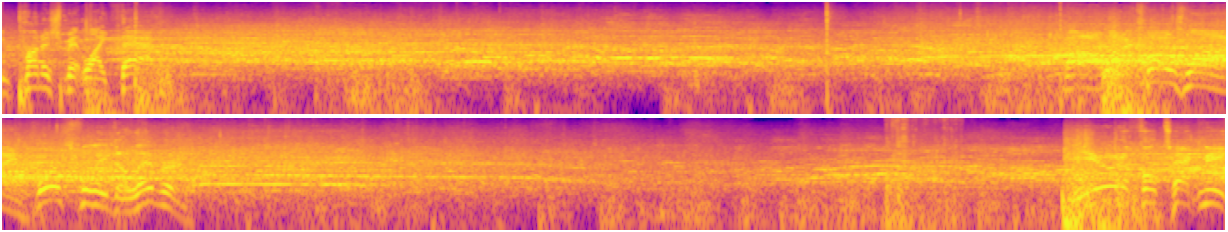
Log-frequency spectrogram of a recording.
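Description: Bodies slam heavily onto a wrestling ring mat with loud thuds.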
